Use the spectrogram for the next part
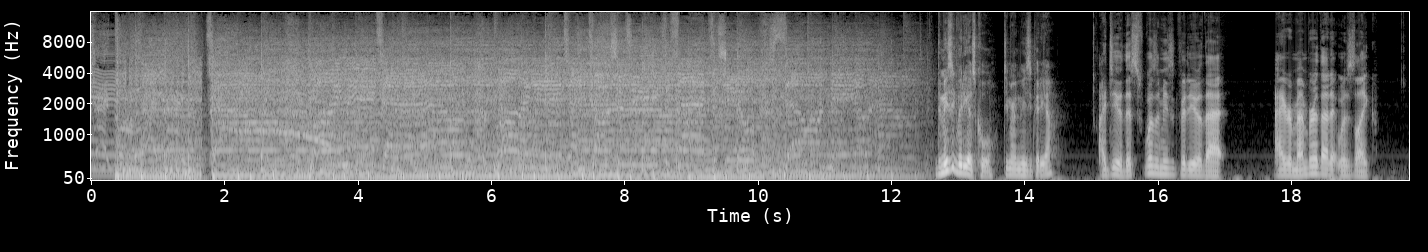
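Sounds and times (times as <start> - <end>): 
heavy rock band with pounding drums and distorted guitars: 0.0 - 12.7
raw sustained scream in a heavy rock song: 2.0 - 4.3
speech: 12.7 - 17.1, 17.8 - 19.3.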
